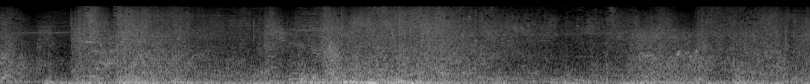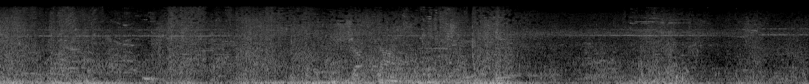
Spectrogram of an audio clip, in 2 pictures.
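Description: Magic blasts and hits crackle and boom in a fast fight.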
